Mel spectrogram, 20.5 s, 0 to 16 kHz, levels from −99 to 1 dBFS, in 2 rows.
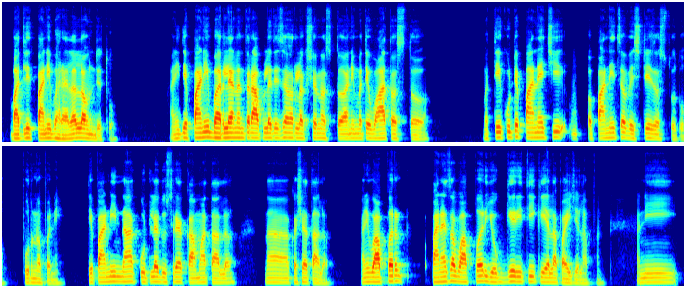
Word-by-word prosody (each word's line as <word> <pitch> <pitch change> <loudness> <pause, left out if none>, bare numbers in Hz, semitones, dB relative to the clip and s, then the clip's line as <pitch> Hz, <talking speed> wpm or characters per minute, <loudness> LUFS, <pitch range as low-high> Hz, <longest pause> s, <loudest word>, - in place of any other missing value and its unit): बादलीत 110 +3 +3
पाणी 115 +1 +4
भरायला 110 -1 +2
लावून 120 -4 +3
देतो. 90 0 -11 0.8
आणि 105 +3 -6
ते 125 - +4
पाणी 130 +2 +6
भरल्यानंतर 130 0 +6
आपलं 125 0 +5
त्याच्यावर 125 +1 0
लक्ष 115 -1 -2
नसतं 115 -1 -4
आणि 115 +1 0
मग 115 0 -4
ते 120 - +3
वाहत 115 0 +1
असतं. 105 -4 -5 0.9
मग 110 - -9
ते 135 - +3
कुठे 145 +1 +1
पाण्याची 130 +1 0 0.5
पाण्याचा 125 +3 0
वेस्टेज 115 -1 -3
असतो, 105 -3 -8
तो 80 +1 -16 0.3
पूर्णपणे. 100 -5 -7 0.5
ते - - -2
पाणी 120 +2 +1
ना 130 0 0
कुठल्या 125 +1 0
दुसऱ्या 120 +1 -3
कामात 110 +1 -3
आलं, 105 0 -3 0.5
ना 110 -1 -4
कशात 115 -1 -3
आलं. 85 -2 -5 0.5
आणि 115 +1 -4
वापर 120 +3 +5 0.5
पाण्याचा 125 +4 +3
वापर 130 +1 +2
योग्यरीती 125 +2 -2
केला 115 -2 0
पाहिजेल 95 -2 -3
आपण. 85 0 -17 0.5
आणि 115 +1 -8
115 Hz, 135 wpm, -22 LUFS, 110-125 Hz, 0.9 s, पाणी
